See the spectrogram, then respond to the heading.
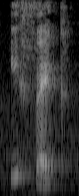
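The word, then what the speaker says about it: effek: However, the pronunciation is different because you have effect pronounced with the Afrikaans I, but then you have effectief, which is actually pronounced phonetically like it should be pronounced.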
